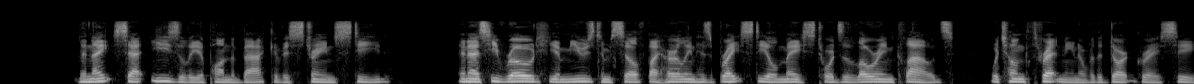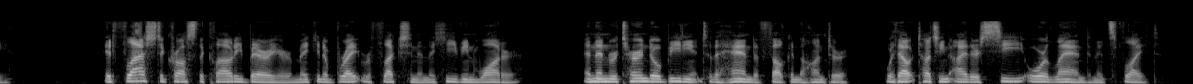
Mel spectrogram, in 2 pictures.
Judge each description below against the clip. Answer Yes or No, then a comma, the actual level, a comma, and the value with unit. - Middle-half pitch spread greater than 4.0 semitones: No, average, 3.0 semitones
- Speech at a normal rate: Yes, average, 175 wpm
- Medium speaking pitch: No, low, 120 Hz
